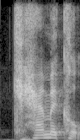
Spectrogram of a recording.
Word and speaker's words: chemical: Also in chemical, we don't say chemical, it's chemical, not like in a lot of other languages, so you could get confused here.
